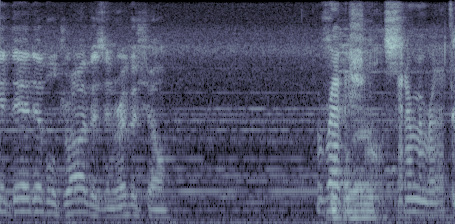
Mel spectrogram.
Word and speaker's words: Revachol: Revachol.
